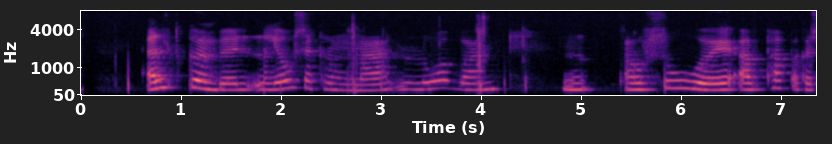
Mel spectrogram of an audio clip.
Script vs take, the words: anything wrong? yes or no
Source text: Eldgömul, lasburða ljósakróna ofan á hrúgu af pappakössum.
yes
